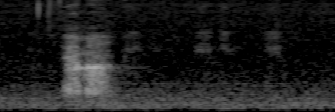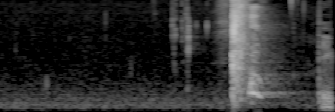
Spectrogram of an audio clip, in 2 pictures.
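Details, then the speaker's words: A single sharp, explosive sneeze near the end of a quiet recording, made in the afternoon just after a feeding; sneezing. "that sneeze bless you"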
